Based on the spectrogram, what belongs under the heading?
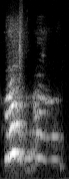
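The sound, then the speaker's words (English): A single dog bark, drawn out into a short yelping cry that trails off after nearly a second. It's clear, with no talking over it. “Hey, my dog's here. Hey, you never see the dogs. You hear them.”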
